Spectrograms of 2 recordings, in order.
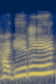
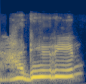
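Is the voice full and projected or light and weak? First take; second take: weak; full. First: The voice is light, casual and unprojected. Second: The voice is full and projected from the belly. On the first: It does not suit a formal event. The speaker calls it wrong. "enggak, itu bukan acara resmi ya" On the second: It suits a formal event. The speaker calls it right. "dia suara perut"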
